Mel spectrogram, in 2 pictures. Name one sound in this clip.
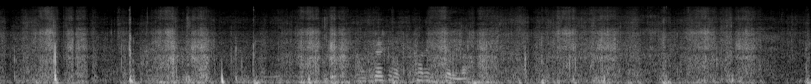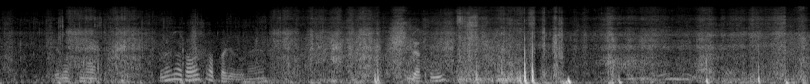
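Dry leaves crunch and rustle underfoot as someone walks.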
